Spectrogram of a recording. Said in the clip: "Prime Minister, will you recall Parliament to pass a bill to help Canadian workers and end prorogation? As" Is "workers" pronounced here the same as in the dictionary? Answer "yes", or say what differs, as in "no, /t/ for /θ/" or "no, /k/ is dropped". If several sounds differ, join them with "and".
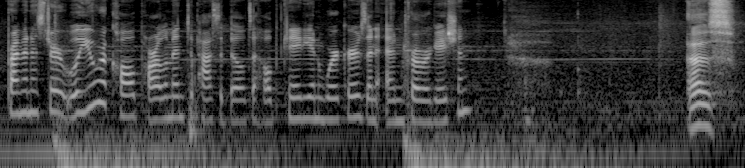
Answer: yes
